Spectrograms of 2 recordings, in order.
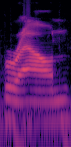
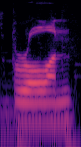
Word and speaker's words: Braun: They called him Reiner Brown, but it's Braun.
